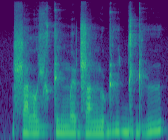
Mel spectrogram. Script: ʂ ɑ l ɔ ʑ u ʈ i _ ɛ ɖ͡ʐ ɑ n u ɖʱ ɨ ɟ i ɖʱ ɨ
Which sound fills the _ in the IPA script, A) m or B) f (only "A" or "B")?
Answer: A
